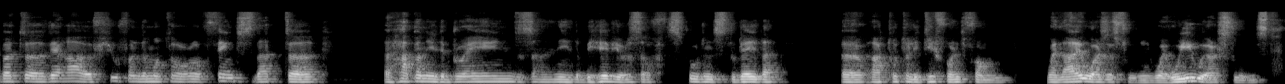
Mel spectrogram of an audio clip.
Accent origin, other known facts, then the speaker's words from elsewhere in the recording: France; accent: French; English is a second language; I'm French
